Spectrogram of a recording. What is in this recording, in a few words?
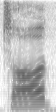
"zot9", taiwanese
